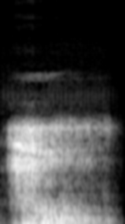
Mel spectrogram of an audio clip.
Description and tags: As my other sounds seemed helpful and I am really proud of myself, I decided to try and make a new one!
Once more, I recorded myself growling and changed settings using Audacity. I changed tone, speed and removed noises.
